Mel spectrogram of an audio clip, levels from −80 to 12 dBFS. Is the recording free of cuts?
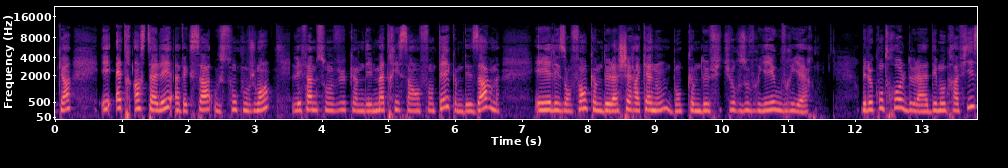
no; 2 cuts; at 3.5 s, 12.1 s

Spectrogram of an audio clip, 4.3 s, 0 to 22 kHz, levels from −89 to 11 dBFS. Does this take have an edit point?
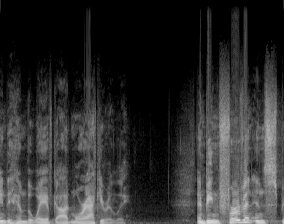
yes; 1 cut; at 2.8 s

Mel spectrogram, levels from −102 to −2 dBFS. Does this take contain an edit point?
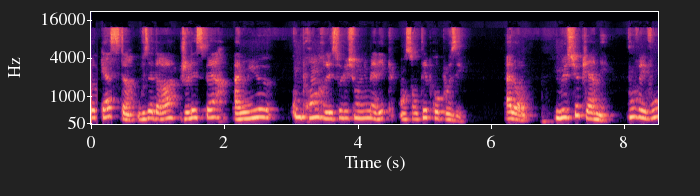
no; 0 cuts

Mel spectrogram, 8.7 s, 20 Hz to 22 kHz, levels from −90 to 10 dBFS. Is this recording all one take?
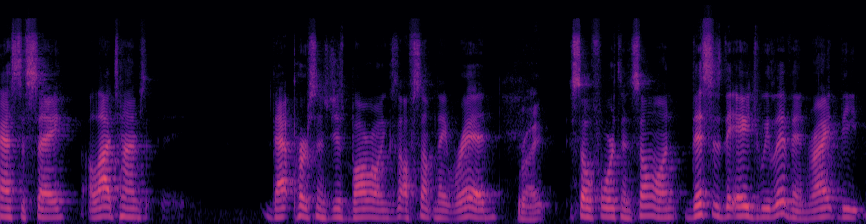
yes; 0 cuts

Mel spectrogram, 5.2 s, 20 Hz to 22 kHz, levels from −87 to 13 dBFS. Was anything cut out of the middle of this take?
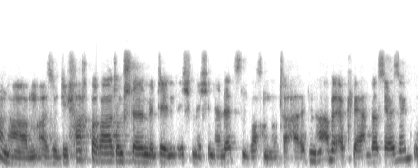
no; 0 cuts

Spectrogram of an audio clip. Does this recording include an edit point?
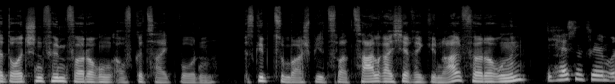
no; 0 cuts

